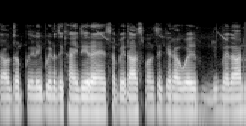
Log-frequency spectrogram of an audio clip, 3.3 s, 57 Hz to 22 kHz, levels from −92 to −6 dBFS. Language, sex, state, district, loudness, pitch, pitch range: Hindi, male, Bihar, Bhagalpur, -17 LUFS, 115 Hz, 110-115 Hz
